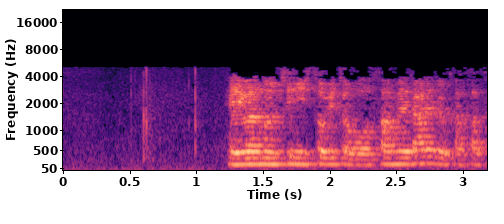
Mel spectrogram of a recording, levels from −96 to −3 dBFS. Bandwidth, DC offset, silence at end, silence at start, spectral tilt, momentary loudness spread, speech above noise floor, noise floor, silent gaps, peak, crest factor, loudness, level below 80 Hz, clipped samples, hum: 5.2 kHz; under 0.1%; 0 s; 0.6 s; -4 dB/octave; 8 LU; 33 dB; -53 dBFS; none; -4 dBFS; 18 dB; -20 LUFS; -56 dBFS; under 0.1%; none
